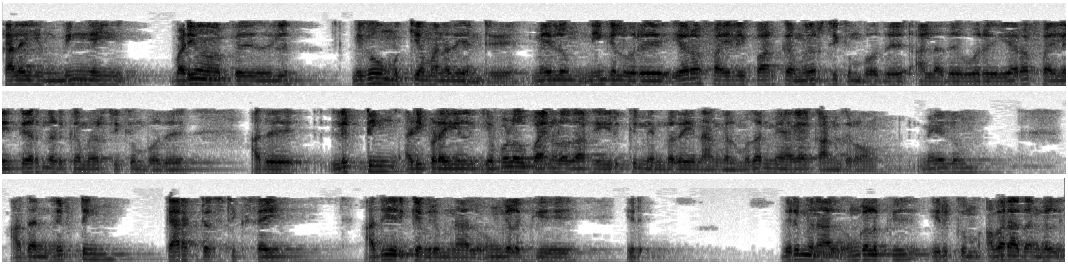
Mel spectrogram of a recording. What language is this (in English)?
Tamil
